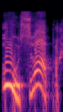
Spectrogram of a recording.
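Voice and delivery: very high, delighted squeal; quoting Wiggum eating slop; mock Wiggum delight. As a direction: coo over the slop.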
